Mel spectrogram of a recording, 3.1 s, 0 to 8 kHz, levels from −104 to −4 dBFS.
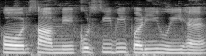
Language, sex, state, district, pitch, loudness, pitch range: Hindi, male, Punjab, Pathankot, 195 Hz, -16 LUFS, 185-215 Hz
